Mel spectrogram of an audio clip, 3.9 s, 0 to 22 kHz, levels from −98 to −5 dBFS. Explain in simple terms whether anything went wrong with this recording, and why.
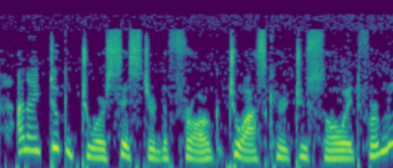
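Something did go wrong, and it lasts the whole clip: overdone noise removal. A noise reduction tool was pushed too hard on a noisy recording. Whenever a narrow slice of frequencies came close to its idea of the noise, it turned that slice down almost to nothing, and the softer parts of the speech were cut along with the noise. As a result, the pauses sound nearly silent with small twinkling specks.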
